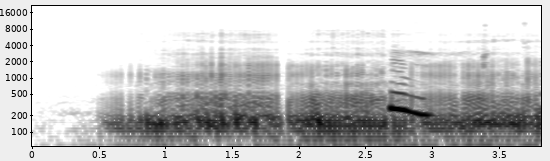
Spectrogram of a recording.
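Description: A cat purrs steadily, a low rumbling drone that continues throughout, with a brief higher meow-like chirp partway through.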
